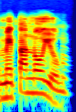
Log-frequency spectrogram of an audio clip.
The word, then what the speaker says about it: metanoia: Lihat, kata bertobatlah itu dalam bahasa Yunani menggunakan kata metanoia atau metanoio bacanya.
